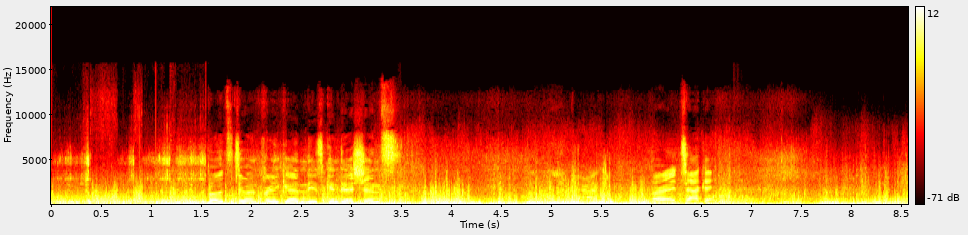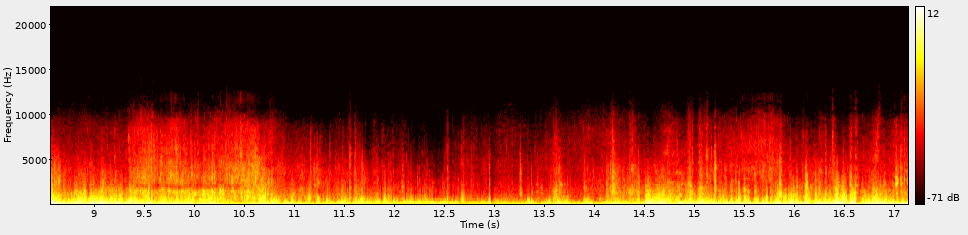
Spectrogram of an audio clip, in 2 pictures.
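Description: Waves splash against the side of a small boat.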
